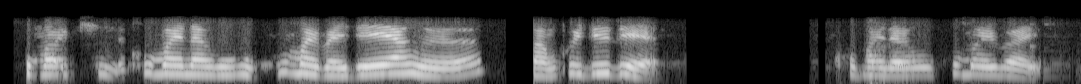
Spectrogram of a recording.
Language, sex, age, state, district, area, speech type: Bodo, female, 45-60, Assam, Chirang, rural, conversation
